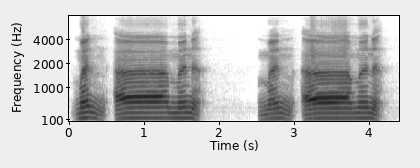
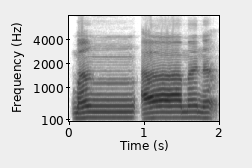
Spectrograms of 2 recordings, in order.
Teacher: Man amana, nggak boleh dibaca mang amana, nggak boleh dibaca ada dengungnya, harus bersih, harus terang, gitu, harus jelas. Man amana, gitu, nun mati bertemu dengan hamzah. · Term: idhar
